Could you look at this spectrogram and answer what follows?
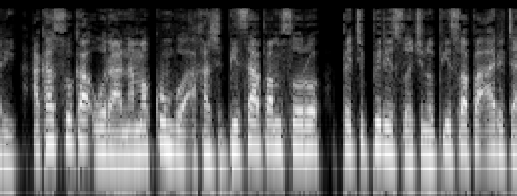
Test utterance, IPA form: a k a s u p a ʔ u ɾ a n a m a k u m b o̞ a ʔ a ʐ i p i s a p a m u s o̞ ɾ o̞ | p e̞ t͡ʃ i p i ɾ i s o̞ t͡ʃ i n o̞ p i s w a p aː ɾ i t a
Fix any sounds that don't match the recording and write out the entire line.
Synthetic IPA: a k a s u k a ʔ u ɾ a n a m a k u m b o̞ a k a ʐ i p i s a p a m u s o̞ ɾ o̞ | p e̞ t͡ʃ i p i ɾ i s o̞ t͡ʃ i n o̞ p i s w a p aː ɾ i t a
